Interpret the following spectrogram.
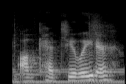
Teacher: all the words in this phrase are linked together with no pause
